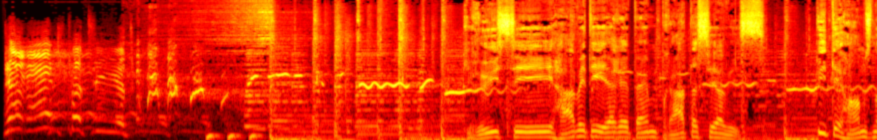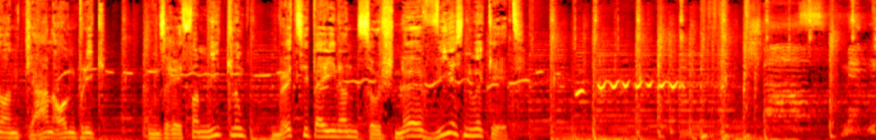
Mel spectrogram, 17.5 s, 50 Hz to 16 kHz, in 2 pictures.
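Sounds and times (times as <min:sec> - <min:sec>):
laughter: 0:01.2 - 0:02.7
music on hold: 0:02.0 - 0:17.5.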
